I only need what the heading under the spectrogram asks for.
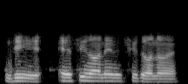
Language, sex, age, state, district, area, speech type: Urdu, male, 18-30, Bihar, Purnia, rural, conversation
